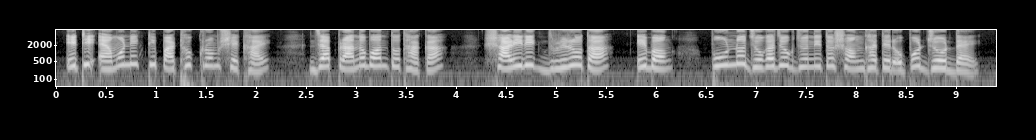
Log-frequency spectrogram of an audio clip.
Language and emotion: Bengali, neutral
